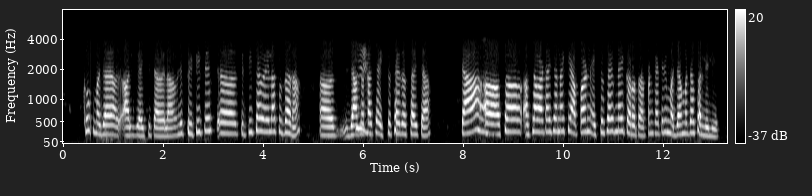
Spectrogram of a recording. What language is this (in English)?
Marathi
